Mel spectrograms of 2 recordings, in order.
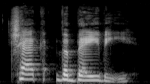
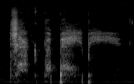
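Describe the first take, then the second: First: It is said loudly, not whispered. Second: It is said in a quiet whisper.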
